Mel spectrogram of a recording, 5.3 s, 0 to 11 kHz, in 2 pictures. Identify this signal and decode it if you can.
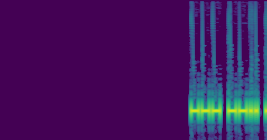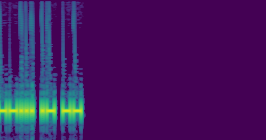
Morse code, heard as a keyed tone, about 46 wpm, 700 Hz. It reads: OZ7AM
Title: DXCC-100 Call Signs - 5 Characters - 45wpm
